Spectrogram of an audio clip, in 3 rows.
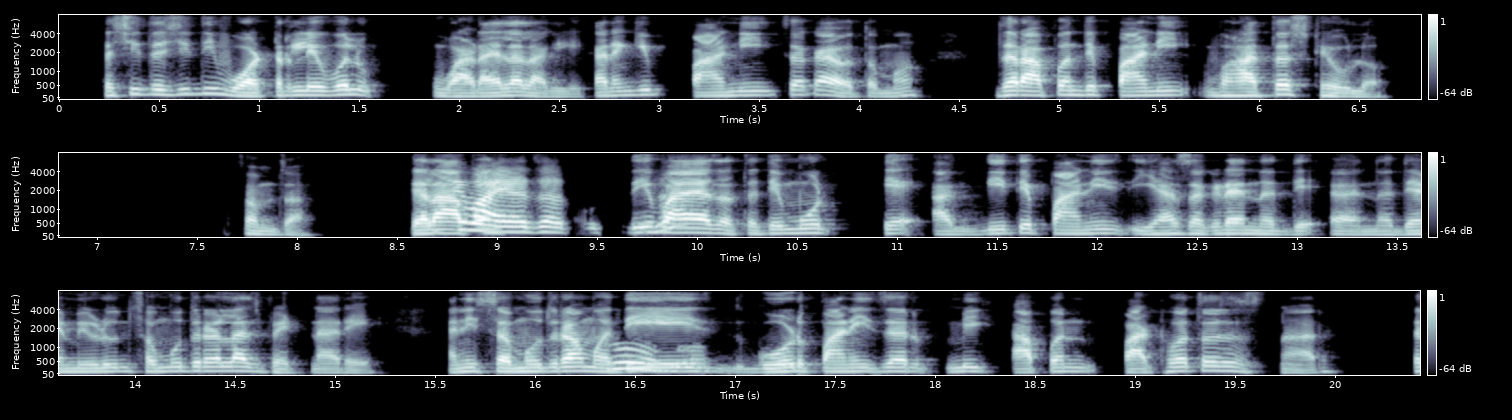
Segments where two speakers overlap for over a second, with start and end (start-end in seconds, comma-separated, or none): none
